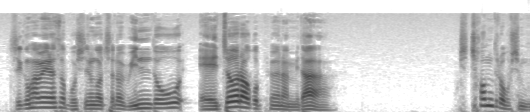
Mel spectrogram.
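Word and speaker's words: Azure: 하거나 그러지 않겠습니다 예 애저라고 표현하고 일본 분들은 이거를 아주르라고 읽더라고요 어떤 분들은 아주리라고 있는 분도 계시고요 하여간 여기에 제가 제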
